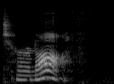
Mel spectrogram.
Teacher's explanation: the stress should be on off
